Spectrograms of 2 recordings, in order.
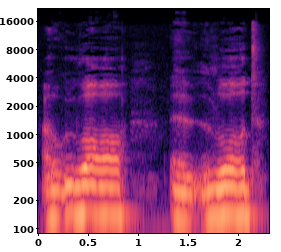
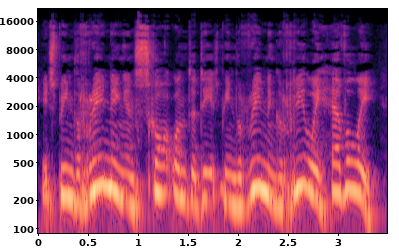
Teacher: notice how that northumberland r sound is very different to the scottish er which is trilled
